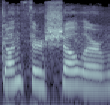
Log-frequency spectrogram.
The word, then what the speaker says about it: Gunther Schuller: I love that he calls himself Gunther Schuller, which is the American pronunciation of a German name, but he's American.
